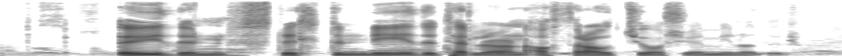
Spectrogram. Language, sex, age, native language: Icelandic, male, 13, Icelandic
